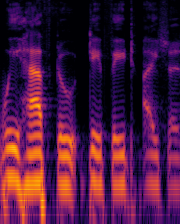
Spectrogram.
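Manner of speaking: slow, flat, low, level robotic monotone drone. Mocking a politician's pre-taped commercials: robotic Jeb Bush impression. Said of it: "Jeb Bush was even a robot".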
